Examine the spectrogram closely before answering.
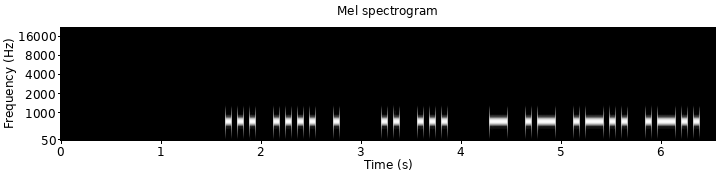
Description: Morse code, heard as a keyed tone, about 21 wpm, 700 Hz. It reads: SHE IS TALL
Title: Sentences with 2-Word Phrases - Spoken Beginning - 20wpm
